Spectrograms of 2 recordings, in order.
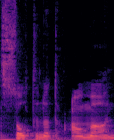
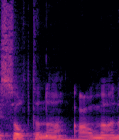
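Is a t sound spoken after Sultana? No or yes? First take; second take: yes; no. First: The first word ends in a clear t sound. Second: The first word ends in a vowel, without t. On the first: The speaker calls it right. "I said Sultanate Oman" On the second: The speaker calls it wrong. "I didn't say Sultana Oman"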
